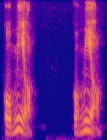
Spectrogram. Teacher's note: en lugar de tener la aproximante, tenemos la elisión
